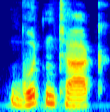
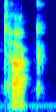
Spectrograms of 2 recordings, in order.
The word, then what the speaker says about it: Guten Tag: guten tack guten tuck Guten Tag or simply mini speakers would just say tuck tuck notice that the G sound at the end is kind of like an English K soundtak tuck good morning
